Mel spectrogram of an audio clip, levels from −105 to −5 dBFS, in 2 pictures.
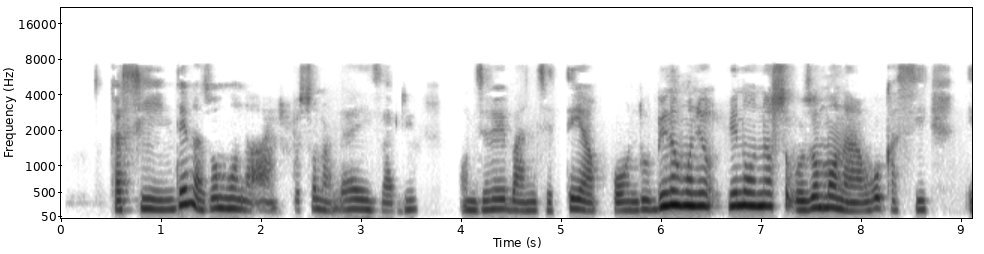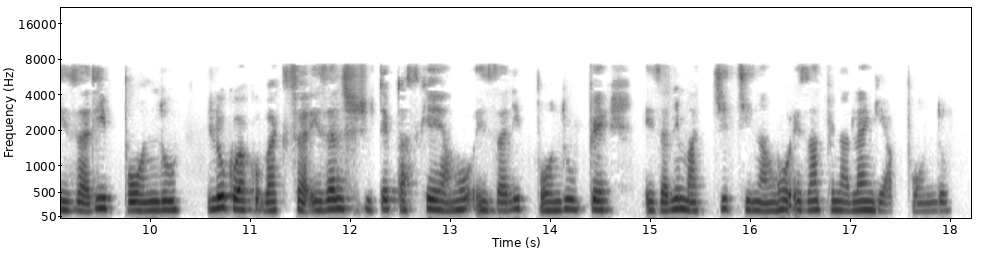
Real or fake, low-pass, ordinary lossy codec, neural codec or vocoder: fake; 7.2 kHz; MP3, 48 kbps; codec, 16 kHz, 1 kbps, X-Codec, WavLM features, trained on Multilingual LibriSpeech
